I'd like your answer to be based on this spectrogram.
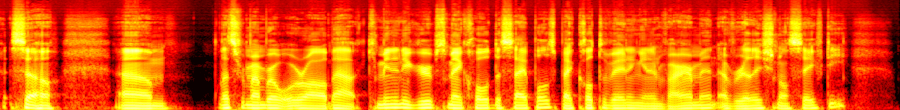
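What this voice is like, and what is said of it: Sick, under-the-weather voice. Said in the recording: “You could probably hear from my voice, I'm a little under the weather”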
